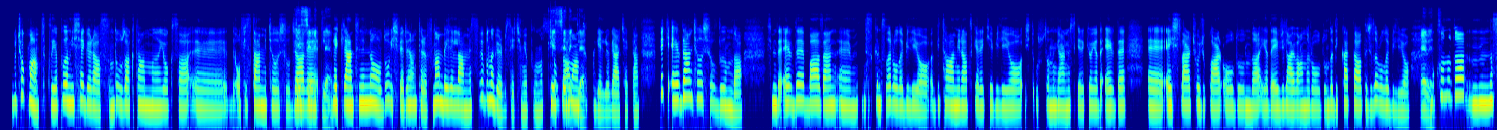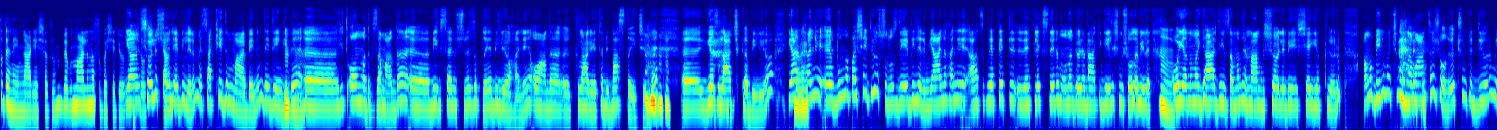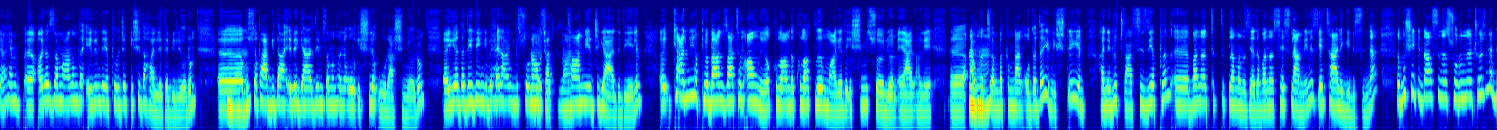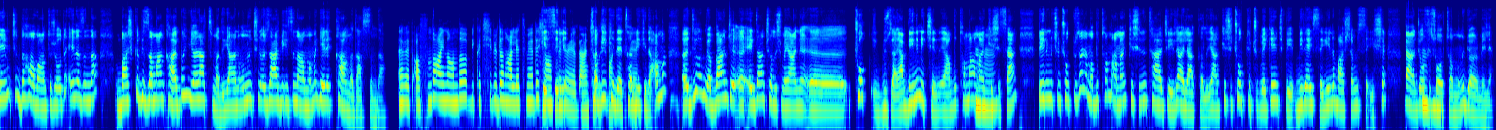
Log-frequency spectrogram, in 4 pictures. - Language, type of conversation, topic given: Turkish, podcast, Uzaktan çalışmayı mı yoksa ofiste çalışmayı mı tercih ediyorsun, neden?
- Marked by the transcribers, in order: other background noise; chuckle; chuckle; tapping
